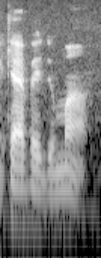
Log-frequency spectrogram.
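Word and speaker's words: Café du Monde: Yeah, you don't pronounce the D. Usually Cafe Du Monde. Now you can say Du Monde and all that stuff, but if you're from here, you just say Cafe Du Monde.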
